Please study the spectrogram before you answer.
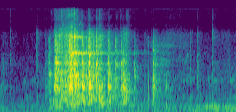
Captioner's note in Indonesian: bunyi mesin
